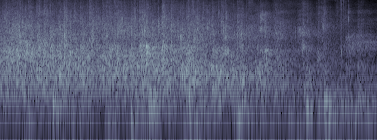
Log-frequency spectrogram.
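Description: Applause from the audience at a regional policy concert welcomes a travel content director's tourism lecture, a room of hands clapping evenly and fading slightly toward the end.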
